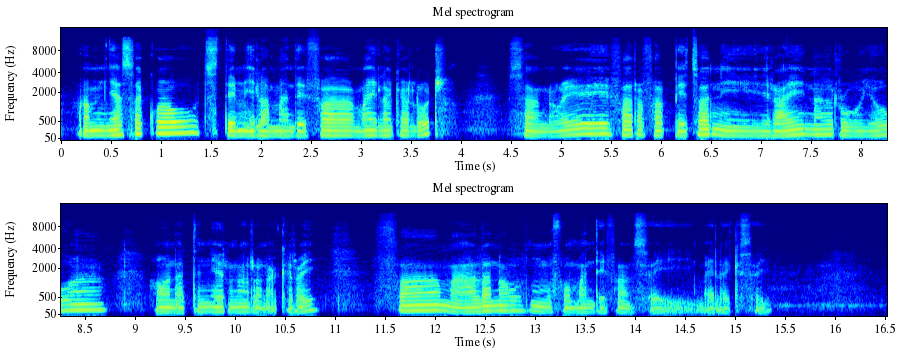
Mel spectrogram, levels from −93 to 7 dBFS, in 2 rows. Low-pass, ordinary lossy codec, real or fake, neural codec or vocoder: 14.4 kHz; Opus, 24 kbps; fake; vocoder, 44.1 kHz, 128 mel bands, Pupu-Vocoder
